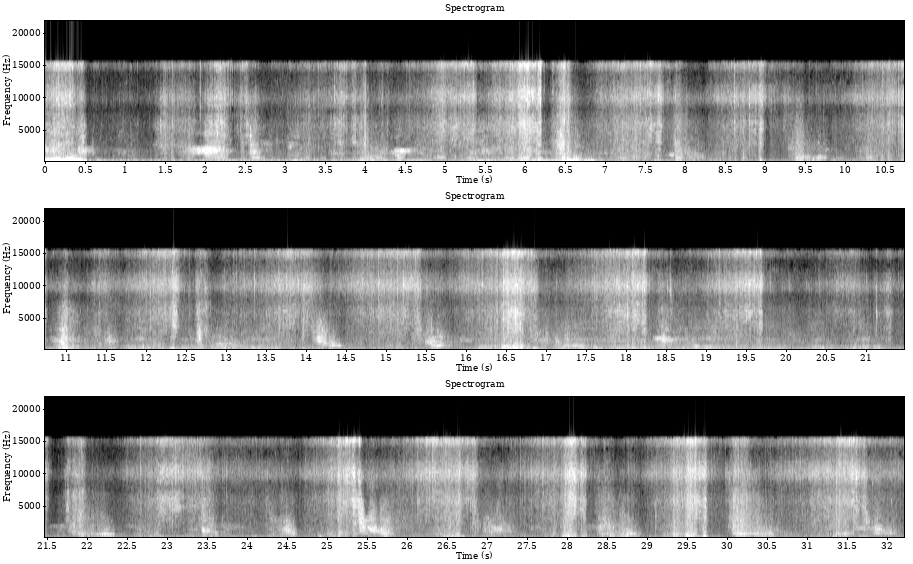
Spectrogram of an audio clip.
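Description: Dry sand-and-cement mix with small stones crunching and trickling as bare hands scoop, squeeze and crumble it, in a steady run of irregular gritty crunches. A low rumble runs under it for the first several seconds.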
